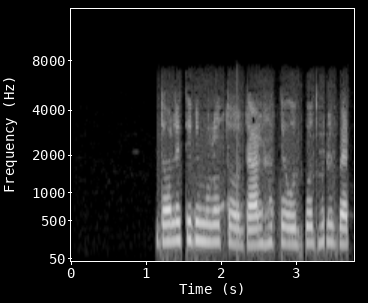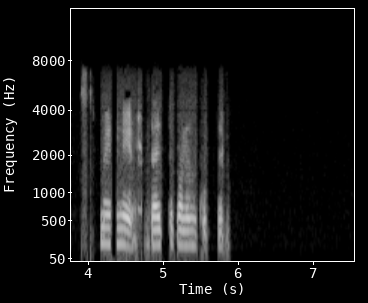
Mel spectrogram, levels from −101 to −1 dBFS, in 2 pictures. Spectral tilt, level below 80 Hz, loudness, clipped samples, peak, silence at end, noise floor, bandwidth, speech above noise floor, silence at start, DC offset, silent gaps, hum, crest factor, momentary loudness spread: -6 dB/octave; -70 dBFS; -26 LUFS; under 0.1%; -8 dBFS; 1.75 s; -89 dBFS; 7.4 kHz; 64 dB; 1.15 s; under 0.1%; none; none; 20 dB; 11 LU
